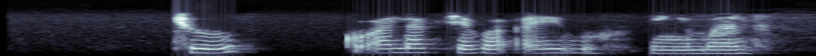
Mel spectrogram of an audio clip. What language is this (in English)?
Kalenjin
